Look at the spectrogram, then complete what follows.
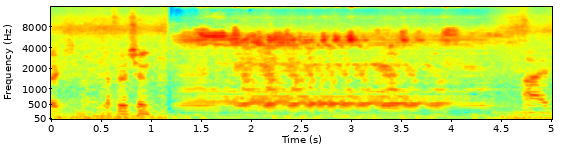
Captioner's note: drill buzzing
